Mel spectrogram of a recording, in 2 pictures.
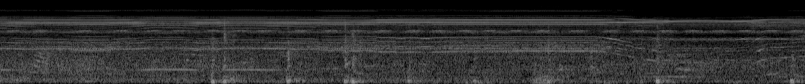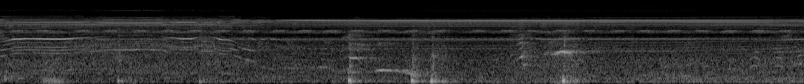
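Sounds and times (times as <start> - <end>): small motors whining: 0.0 - 16.0.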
